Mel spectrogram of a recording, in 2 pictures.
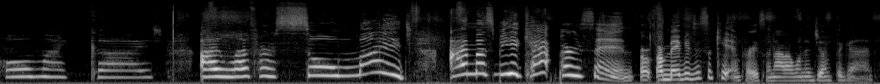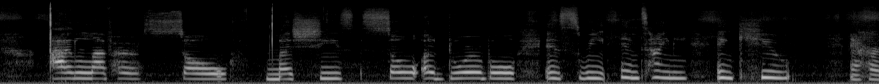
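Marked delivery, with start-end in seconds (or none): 0.1-6.3 very high, drawn-out squealing coo; gushing. Real, not acted. Owner raving about the new kitten, gushing. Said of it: "Notice the change of tone". 9.3-16.7 adoring coo. Real, not acted. Owner doting on the new kitten, adoring coo. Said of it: "Notice the change of tone".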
